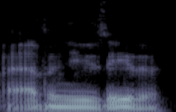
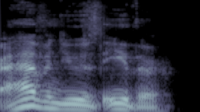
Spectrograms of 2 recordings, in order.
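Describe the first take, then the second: First: Low, soft mumble under the breath; low mumbled voice. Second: Said in the usual way. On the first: Pretend. Second take, lower and softer.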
